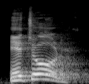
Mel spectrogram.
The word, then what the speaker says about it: এঁচোড়: এঁচোড়, এঁচোড়, এ বলছি যখন উচ্চারণে তখন সানুনাসিক স্বরধ্বনি হচ্ছে না, কিন্তু এঁচোড়, এর উপর যখন চন্দ্রবিন্দু দিচ্ছি তখন হয়ে যাচ্ছে সানুনাসিক স্বরধ্বনি, এঁচোড়।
